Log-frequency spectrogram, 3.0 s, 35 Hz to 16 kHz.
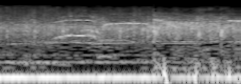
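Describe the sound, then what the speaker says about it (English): A club audience at Antone's in 1990 applauds blues songwriter Larry Davis, giving a loud, dense, steady wash of clapping and crowd noise with faint whistles throughout. "Larry Davis, ladies and gentlemen, how about a nice round of applause for him?"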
